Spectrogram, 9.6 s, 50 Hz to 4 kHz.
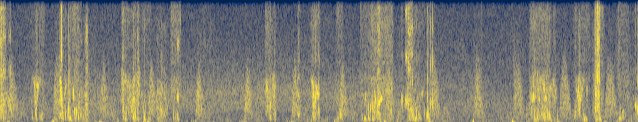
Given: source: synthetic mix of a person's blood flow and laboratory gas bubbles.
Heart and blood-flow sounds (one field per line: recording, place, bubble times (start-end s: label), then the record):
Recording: Doppler ultrasound of blood flow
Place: subclavian vein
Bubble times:
0.00-0.20 s: bubbles
0.42-0.67 s: bubbles
0.79-1.35 s: bubbles
1.81-2.27 s: bubbles
2.33-2.71 s: bubbles
3.96-4.14 s: bubbles
4.44-4.51 s: bubbles
4.64-4.80 s: bubbles
5.03-5.15 s: bubbles
5.39-5.90 s: bubbles
6.00-6.52 s: bubbles
7.93-8.35 s: bubbles
8.59-8.83 s: bubbles
8.88-9.05 s: bubbles
9.25-9.43 s: bubbles
9.48-9.58 s: bubbles
From the record:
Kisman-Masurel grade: 233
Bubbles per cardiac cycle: several, 3 to 8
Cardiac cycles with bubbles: 50 to 99%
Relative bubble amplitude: loud (0.450 to 0.775)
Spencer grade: 3 (all of the cardiac periods contain showers or single bubble signals, but not dominating or overriding the cardiac motion signals)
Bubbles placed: anywhere in the cardiac cycle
